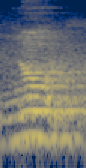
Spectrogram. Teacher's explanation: तो नून की अदायगी भी ऐसे ही होगी, जबकि हमारी जुबान जो है ऊपर वाले तालु के साथ नहीं बल्कि मसूड़ों के साथ जाकर लगेगी, वहां पर हम पढ़ेंगे नून, आराम से बिल्कुल नून।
